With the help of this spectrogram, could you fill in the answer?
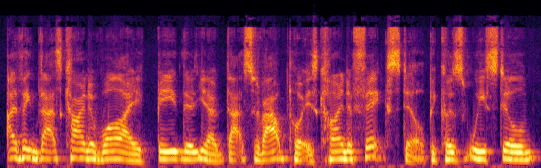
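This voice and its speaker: A man's voice: a little high, normal speed, a little mellow. A man of about fifty chatting casually as a podcast host, opinionated and inclined to tease. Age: late 40s or about 50. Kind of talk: casual discussion of television.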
